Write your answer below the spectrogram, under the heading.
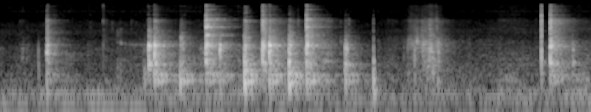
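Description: Metallic clinks and clanks of a cast-iron Simplex toe jack being pulled up and set under a heavy machine's foot: a single click, then a quick run of ringing metal knocks, and another knock near the end.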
